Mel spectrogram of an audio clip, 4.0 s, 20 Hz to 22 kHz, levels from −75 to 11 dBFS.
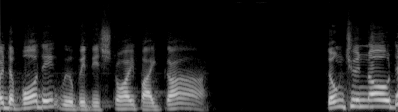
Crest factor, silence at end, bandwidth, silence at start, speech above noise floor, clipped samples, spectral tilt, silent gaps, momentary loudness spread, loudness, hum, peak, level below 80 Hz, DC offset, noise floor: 14 dB; 0 s; 8.6 kHz; 0 s; 62 dB; under 0.1%; -7 dB/octave; none; 9 LU; -16 LUFS; none; -2 dBFS; -70 dBFS; under 0.1%; -77 dBFS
